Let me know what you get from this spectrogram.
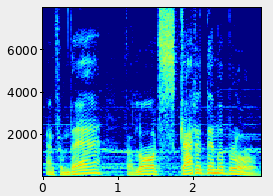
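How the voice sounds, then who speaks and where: A man narrating scripture from a script in a measured, formal way. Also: medium pitch, sing-song. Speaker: audio Bible narrator. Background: soft background music.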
